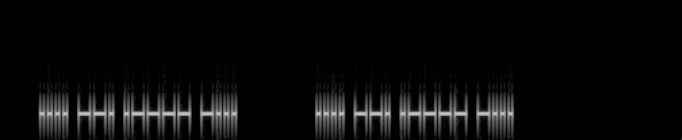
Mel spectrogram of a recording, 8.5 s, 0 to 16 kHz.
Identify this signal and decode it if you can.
Morse code, heard as a keyed tone, about 25 wpm, 700 Hz. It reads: HG1B HG1B
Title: DXCC-100 Call Signs - 4 Characters - Repeated 3x - 25wpm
